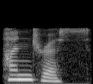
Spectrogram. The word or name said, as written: huntress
